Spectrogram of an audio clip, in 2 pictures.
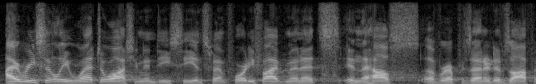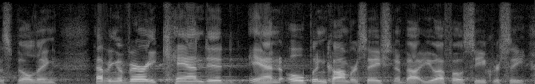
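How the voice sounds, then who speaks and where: A man's voice: mid-range voice, fairly even intonation, brisk, a bit bright. A man hosting a live event, introducing a guest with hesitant, admiring remarks. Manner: hesitant, admiring, many fillers. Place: convention hall. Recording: long hall reverb.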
